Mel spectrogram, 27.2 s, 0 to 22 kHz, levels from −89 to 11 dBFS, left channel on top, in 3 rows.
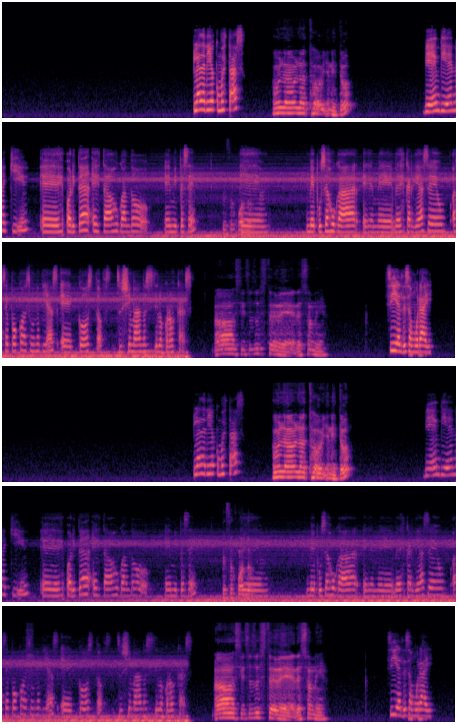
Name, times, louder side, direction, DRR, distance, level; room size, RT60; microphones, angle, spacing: voice 1, 3.8-4.8 8.4-12.0 12.3-13.0 13.8-14.4 15.2-21.9 25.9-26.8, left 7 dB, 60° left, 0.3 m, -24 dB
voice 2, 5.4-7.0 13.5-14.2 22.4-24.7 26.3-26.4, right 3 dB, 60° right, 0.6 m, -24 dB
sound 1, 9.9-21.9, left 1 dB, 35° left, 0.7 m, -29 dB
4.2 x 2.1 x 2.6 m
head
